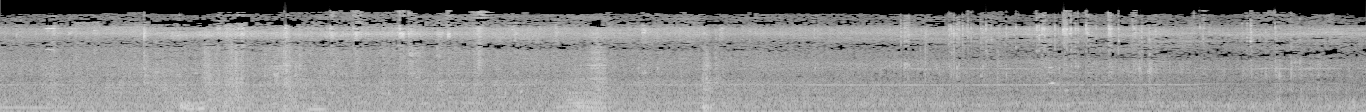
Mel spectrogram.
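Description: A heavy diesel engine idles with a steady low rumble.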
